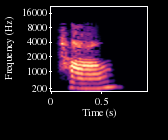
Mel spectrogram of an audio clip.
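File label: "塘" Chinese, Táng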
